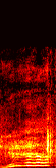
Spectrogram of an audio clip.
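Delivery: high drawn-out squeal of glee; giddy high-pitched whoop; excited cheer. Real, not acted. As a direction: stretch it into a high, rising yay. Cheering as she opens the package.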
